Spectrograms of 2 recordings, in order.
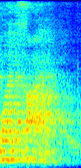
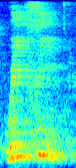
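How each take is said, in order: First: It is said with an English accent. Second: It is said with a French accent. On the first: "English people say Wi-Fi" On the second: "French people say Wi-Fi"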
